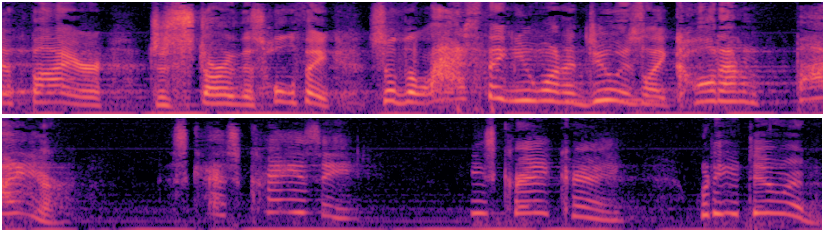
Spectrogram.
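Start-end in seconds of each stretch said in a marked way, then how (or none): 4.9-8.1 high, soft put-on voices of baffled onlookers; mocking onlookers. Onlookers gossiping about the man calling down fire, mocking and hushed. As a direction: quietly squeak it like a muttering bystander.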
